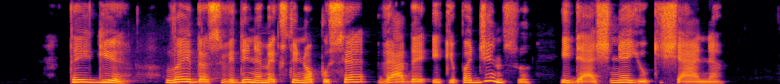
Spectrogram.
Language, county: Lithuanian, Vilnius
